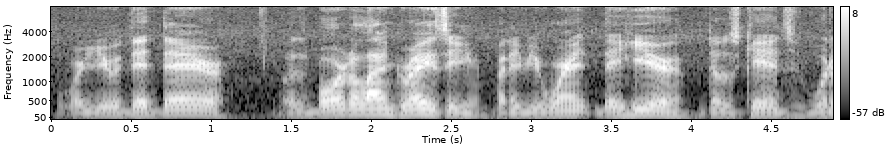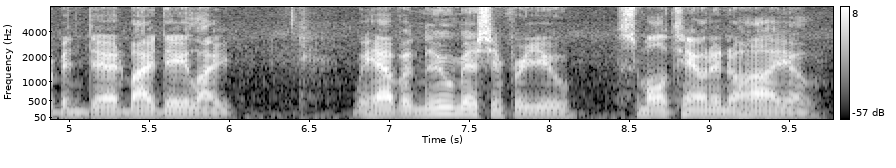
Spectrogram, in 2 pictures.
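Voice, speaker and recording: Mysterious agency boss acted by a man, grave and measured delivery, for a film script reading. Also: on the low side, natural voice. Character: serious, mysterious agency boss handing out missions.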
